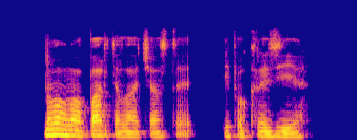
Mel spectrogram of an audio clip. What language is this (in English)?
Romanian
